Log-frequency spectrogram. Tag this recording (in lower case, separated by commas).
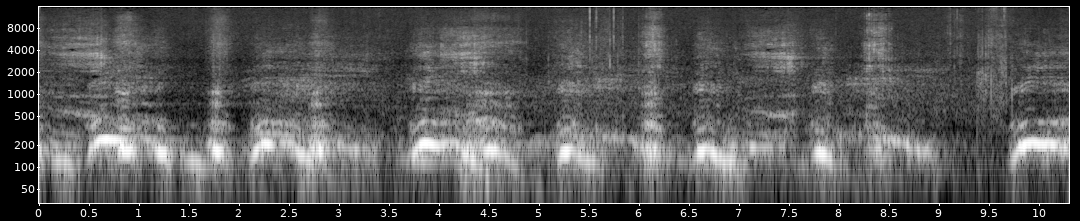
lions roaring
